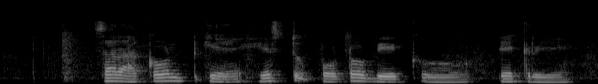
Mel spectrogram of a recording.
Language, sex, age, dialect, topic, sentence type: Kannada, male, 31-35, Dharwad Kannada, banking, question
